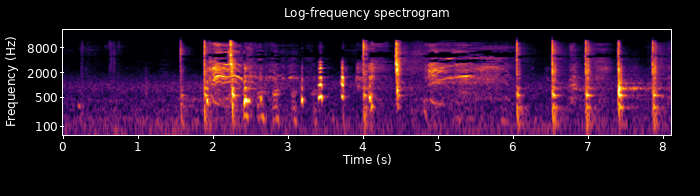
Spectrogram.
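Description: Claw hammer knocking against a nail in a timber post, swung by thrusts of the hips: a series of sharp knocks at uneven intervals, starting about two seconds in, with brief laughing between them.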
